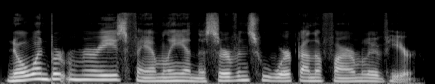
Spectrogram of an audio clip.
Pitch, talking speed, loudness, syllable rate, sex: 180 Hz, 205 wpm, -16 LUFS, 5.2 syllables/s, female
